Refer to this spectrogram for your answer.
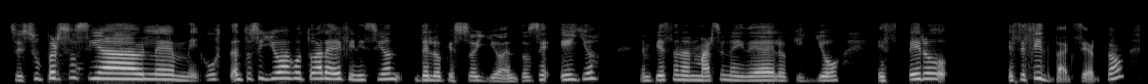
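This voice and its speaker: Her fairly high voice carries lively intonation. The woman talks at a fairly slow pace. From Chile (La Serena), born in Bolivia. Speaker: salmon industry scientist turned commercial professional. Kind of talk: casual interview. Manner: animated.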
